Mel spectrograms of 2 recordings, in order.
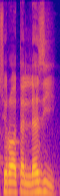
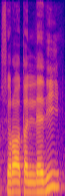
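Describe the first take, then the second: First: The last word has a buzzing z sound. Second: The last word has a soft dh sound. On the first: The speaker calls it wrong. "tak boleh tukar" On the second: The speaker calls it right. "Dia zal"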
